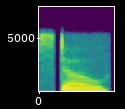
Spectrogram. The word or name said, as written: stow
